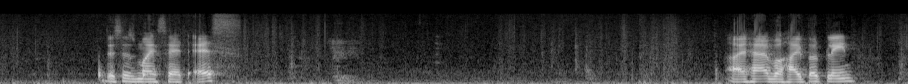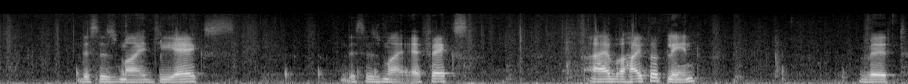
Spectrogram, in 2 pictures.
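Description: A man lectures, speaking calmly in short bursts.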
